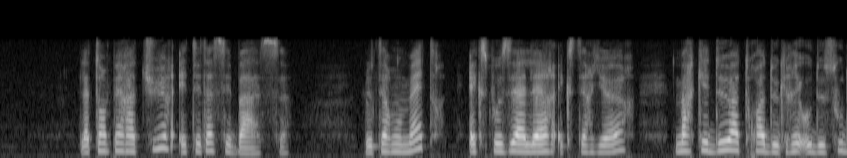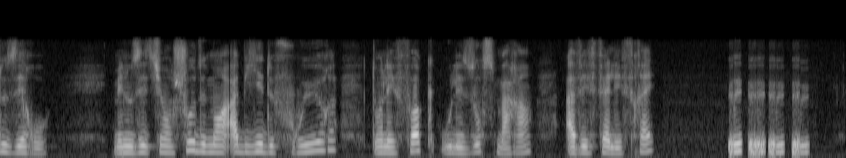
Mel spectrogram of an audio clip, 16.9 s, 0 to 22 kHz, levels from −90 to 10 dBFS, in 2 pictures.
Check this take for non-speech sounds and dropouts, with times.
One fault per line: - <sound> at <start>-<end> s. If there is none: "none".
- laugh at 15.8-16.6 s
